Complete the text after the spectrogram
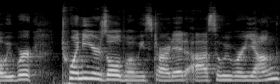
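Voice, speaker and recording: In a French Canadian accent, a woman speaks very fast at medium pitch with ordinary pitch variation. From French Canada. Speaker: real estate investor and builder. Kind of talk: podcast interview.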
